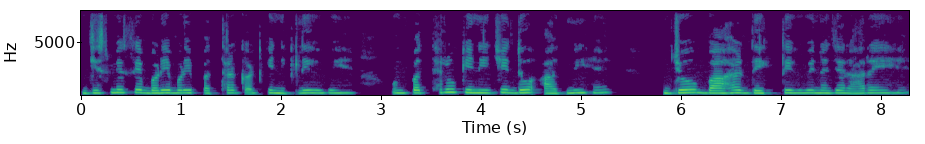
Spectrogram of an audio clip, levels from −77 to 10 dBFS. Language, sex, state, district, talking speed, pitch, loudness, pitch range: Hindi, female, Bihar, Gopalganj, 180 wpm, 245 Hz, -19 LUFS, 235-260 Hz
